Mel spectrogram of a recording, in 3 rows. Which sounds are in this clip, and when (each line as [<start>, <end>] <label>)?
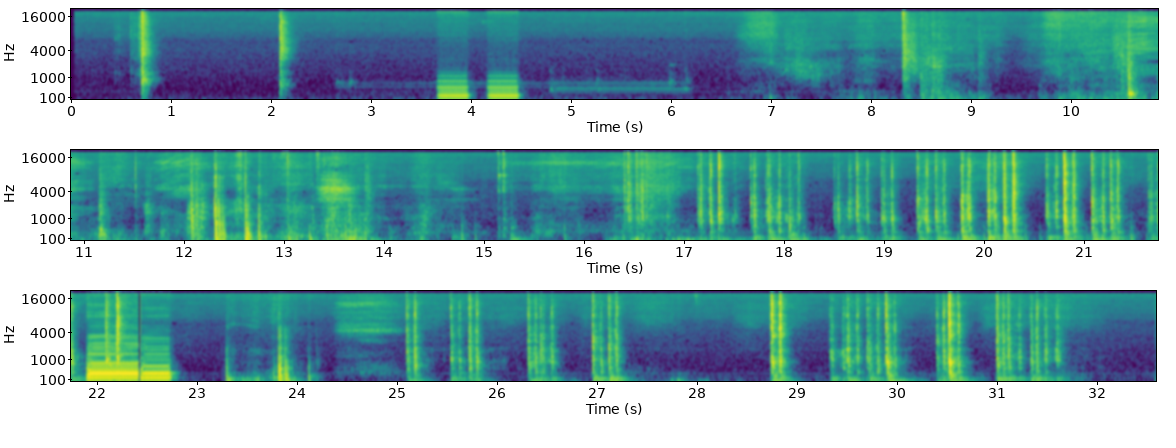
[0.62, 2.31] light switch
[3.61, 4.61] phone ringing
[16.31, 22.85] keyboard typing
[21.80, 22.88] phone ringing
[25.07, 27.35] keyboard typing
[28.59, 31.75] keyboard typing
